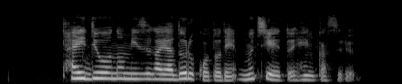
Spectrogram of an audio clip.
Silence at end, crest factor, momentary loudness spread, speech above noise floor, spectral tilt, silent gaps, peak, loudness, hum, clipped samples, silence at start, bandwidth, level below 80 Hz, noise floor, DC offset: 0.5 s; 18 dB; 17 LU; 23 dB; -4 dB/octave; none; -8 dBFS; -25 LUFS; none; under 0.1%; 0.65 s; 10 kHz; -82 dBFS; -48 dBFS; under 0.1%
